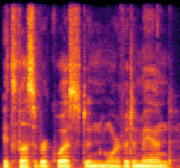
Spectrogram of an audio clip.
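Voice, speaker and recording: An extremely low, husky male voice with plenty of fry , a man acting out the part. He is a vulnerable, lovestruck supervillain in an intimate ASMR roleplay. His delivery is halting and earnest, with a protective tenderness. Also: flat delivery, a little mellow. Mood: tender, protective. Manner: halting, earnest, with hesitant restarts.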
